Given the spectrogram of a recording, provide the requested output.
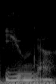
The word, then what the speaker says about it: Youmna: And for my personal Instagram and Twitter, it's at C Youmna, which is my name.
